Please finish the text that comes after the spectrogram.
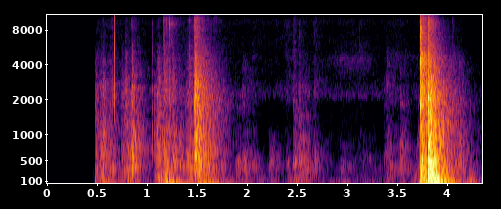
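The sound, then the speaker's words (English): A key rattles and clicks in the lock of a locked door, followed by the door being pushed open with a few thuds and creaks, ending in a louder bump. No one speaks. “Oh my god, you have a key.”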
